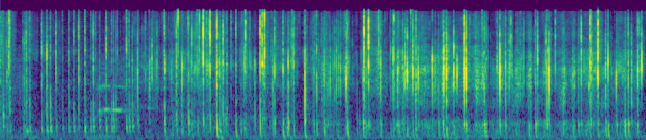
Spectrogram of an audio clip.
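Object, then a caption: Glossy paper wrapping on a small cylindrical gift. Fingertips and long nails tap and scratch the top of a small cylindrical gift wrapped in glossy light-blue bulldog-print paper with taped, folded ends. The result is a fast, dense run of crisp, bright crinkling clicks and scratchy rustles with almost no low end. Each tap dies away instantly.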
